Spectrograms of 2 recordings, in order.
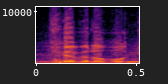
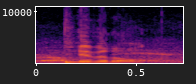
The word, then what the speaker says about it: pivotal: week at North skook a pivotable game pivotal pivotal couple extra syllables on that first one a pivotal game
